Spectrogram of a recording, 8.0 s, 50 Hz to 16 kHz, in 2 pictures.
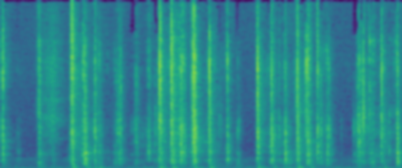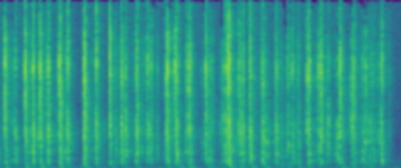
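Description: Fingertips type on an Ajazz 308I, a compact hollow plastic keyboard with round typewriter-style keycaps, producing a rapid stream of sharp, bright clicks that die away almost instantly. Brief pauses break up the bursts of keystrokes, and a faint low hum sits underneath.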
